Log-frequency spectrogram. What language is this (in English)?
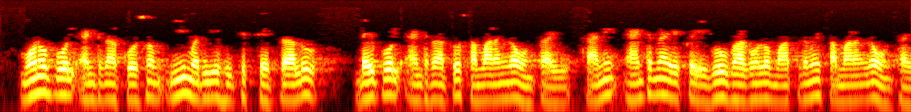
Telugu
